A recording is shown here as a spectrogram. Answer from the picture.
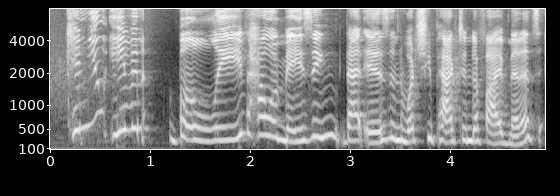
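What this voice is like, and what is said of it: Voice rising high in pitch. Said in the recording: “my voice is getting so high”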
